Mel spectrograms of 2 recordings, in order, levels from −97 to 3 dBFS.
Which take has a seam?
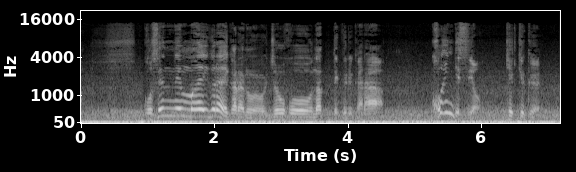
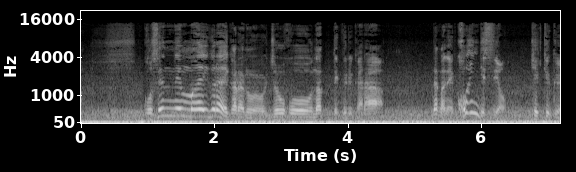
first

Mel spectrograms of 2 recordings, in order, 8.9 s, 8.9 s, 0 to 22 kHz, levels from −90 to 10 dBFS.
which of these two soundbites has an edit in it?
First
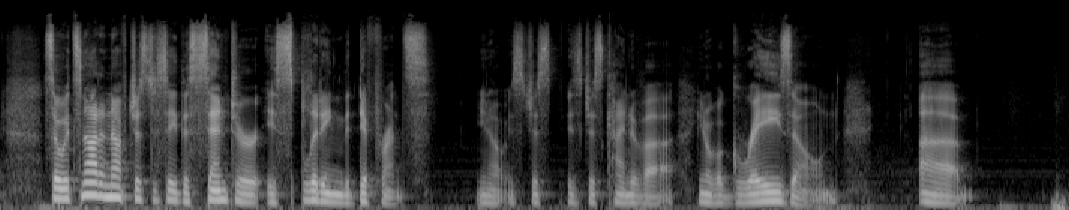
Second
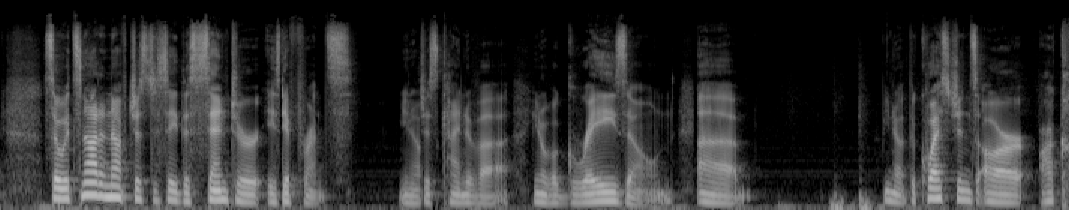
second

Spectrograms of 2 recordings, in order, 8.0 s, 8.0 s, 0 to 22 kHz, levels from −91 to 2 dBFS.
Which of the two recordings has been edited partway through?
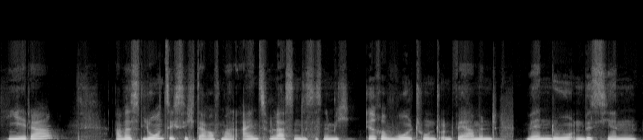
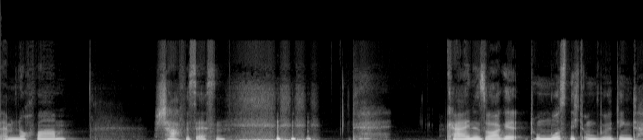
first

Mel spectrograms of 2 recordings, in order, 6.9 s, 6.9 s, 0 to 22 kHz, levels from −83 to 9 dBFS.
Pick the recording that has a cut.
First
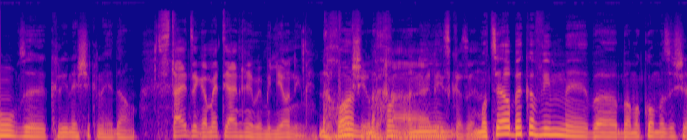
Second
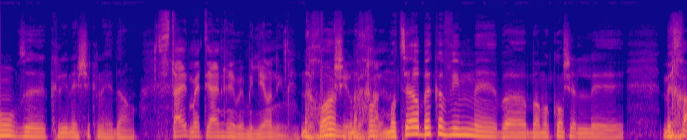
second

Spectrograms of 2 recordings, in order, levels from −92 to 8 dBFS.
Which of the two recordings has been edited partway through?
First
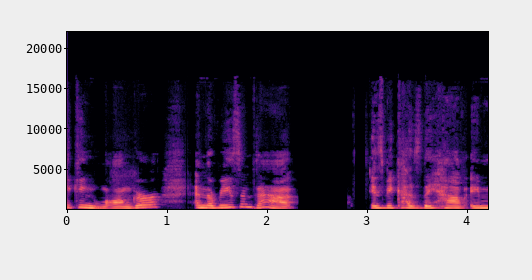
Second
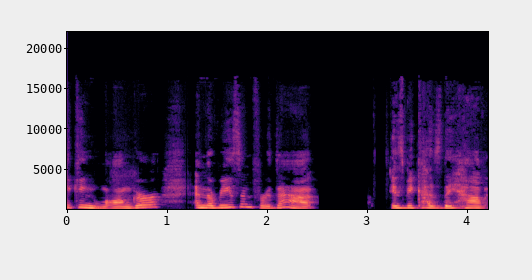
first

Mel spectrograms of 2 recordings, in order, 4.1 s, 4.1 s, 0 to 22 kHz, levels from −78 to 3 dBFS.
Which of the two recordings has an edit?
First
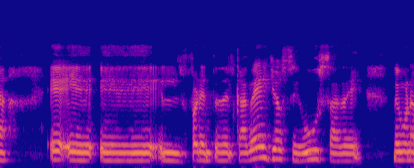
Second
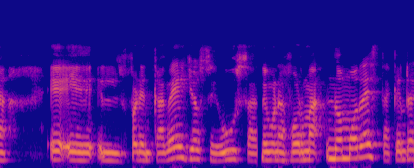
second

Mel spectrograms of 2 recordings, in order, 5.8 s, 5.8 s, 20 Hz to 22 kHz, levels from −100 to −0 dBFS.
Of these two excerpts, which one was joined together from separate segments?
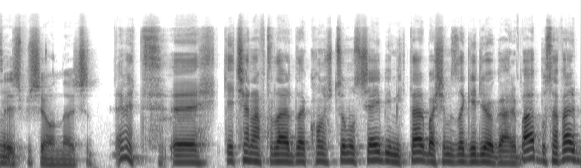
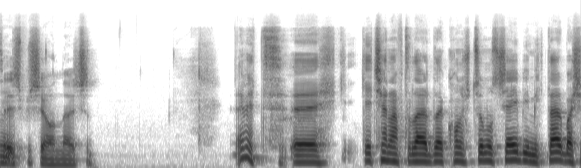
first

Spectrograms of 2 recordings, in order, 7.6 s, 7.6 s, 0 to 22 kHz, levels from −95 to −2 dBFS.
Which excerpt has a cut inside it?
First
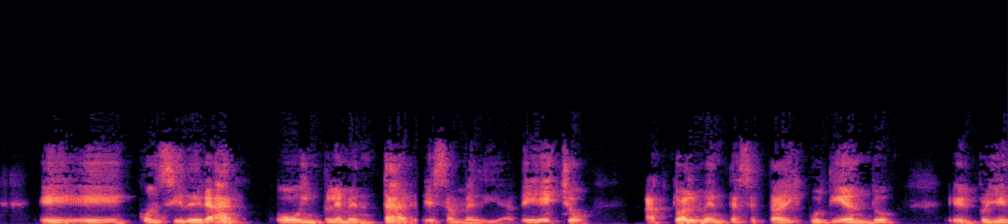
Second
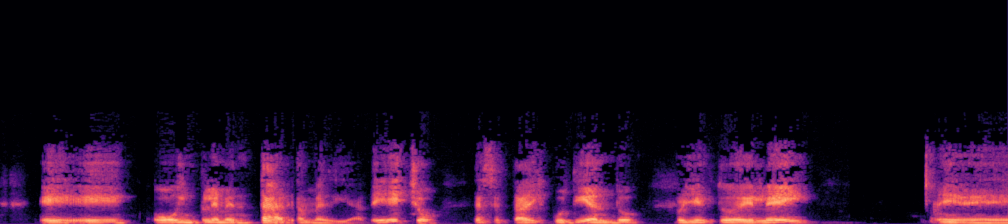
second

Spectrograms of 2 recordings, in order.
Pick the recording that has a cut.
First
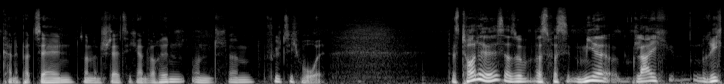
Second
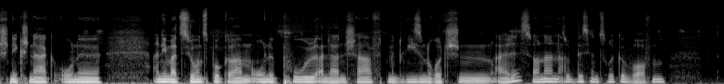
second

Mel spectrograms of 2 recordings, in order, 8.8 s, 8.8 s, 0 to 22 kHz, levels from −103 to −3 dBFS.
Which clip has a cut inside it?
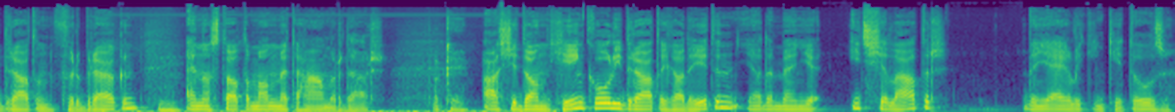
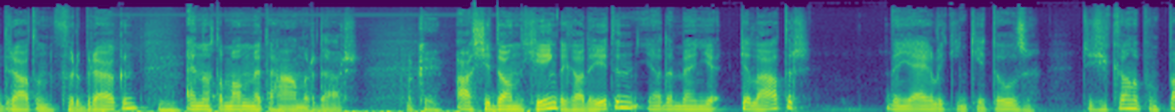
second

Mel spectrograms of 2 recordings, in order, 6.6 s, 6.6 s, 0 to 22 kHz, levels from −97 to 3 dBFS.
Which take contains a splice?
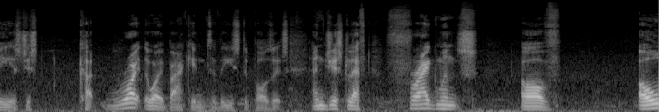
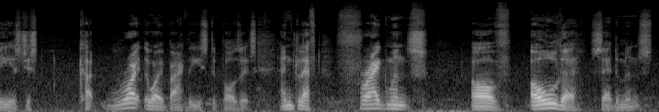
second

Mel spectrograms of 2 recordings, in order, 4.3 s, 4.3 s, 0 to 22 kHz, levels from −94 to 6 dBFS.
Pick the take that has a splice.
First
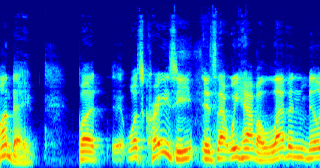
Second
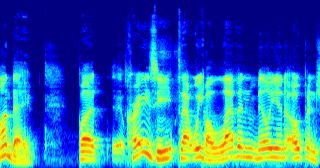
second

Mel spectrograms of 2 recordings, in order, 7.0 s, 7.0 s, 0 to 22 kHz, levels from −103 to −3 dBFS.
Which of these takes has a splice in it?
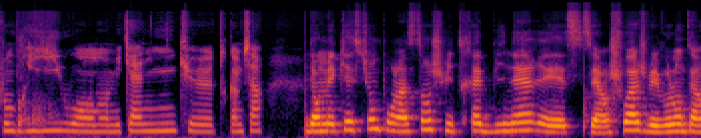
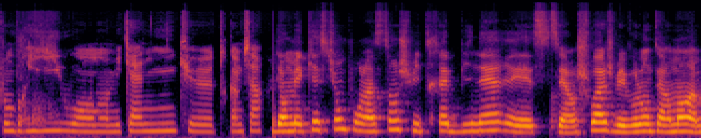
second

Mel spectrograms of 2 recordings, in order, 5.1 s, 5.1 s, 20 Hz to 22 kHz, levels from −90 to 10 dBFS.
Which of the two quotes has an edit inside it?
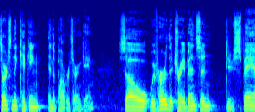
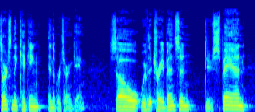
second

